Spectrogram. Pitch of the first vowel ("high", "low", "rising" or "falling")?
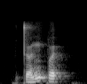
rising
